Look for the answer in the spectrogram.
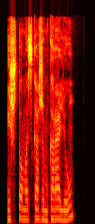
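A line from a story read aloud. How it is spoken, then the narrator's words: Cold reply. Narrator (Russian): холодно ответила Регни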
